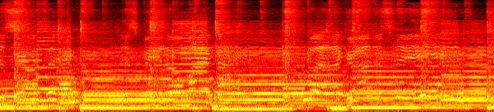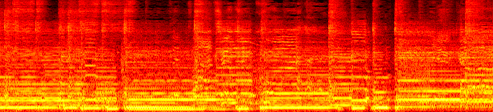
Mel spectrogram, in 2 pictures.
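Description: Live band playing amplified music, led by electric guitar over a moving bass line and drums.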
